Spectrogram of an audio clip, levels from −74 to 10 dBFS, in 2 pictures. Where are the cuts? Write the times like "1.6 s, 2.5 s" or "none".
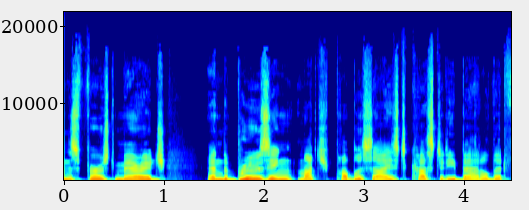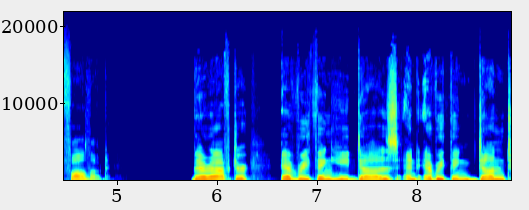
5.6 s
